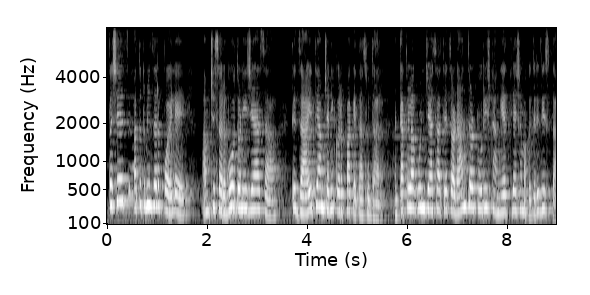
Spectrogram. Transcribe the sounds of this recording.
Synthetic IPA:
t̪əɕet͡sat̪at̪um̤iːd͡zəɾpəjle | a̰mt͡ɕisəɾbʱoot̪əɳ̃id͡ʑeəsa | t̪ed͡zajt̪eamt͡ɕjaniːkəɾpakjet̪asud̪ʱaɾ | a̰ɳit̪aklaɡuːnd͡ʑeasat̪et͡səɽãnt͡səʈuɾiːsʈʰãŋɡjat̪liəɕãməkat̪əɾid̪ist̪a̰

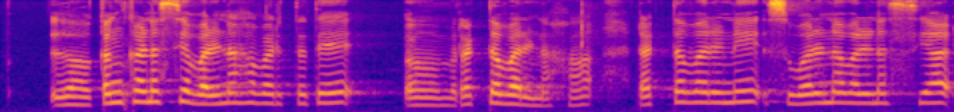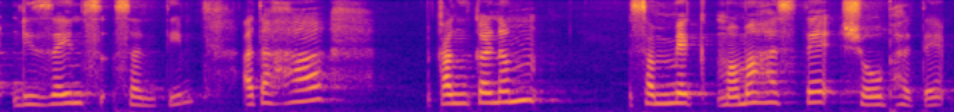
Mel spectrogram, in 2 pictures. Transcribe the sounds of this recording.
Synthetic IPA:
kɐŋkɐɳɐsjɐʋɐɾɳɐɦɐʋɐɾt̪ɐt̪eː | ɾɐk̚t̪ɐʋɐɾɳɐhɐɾɐk̚t̪ɐʋɐɾɳeːsuʋɐɾɳɐʋɐɾɳɐsjɐɖizɐjnsːɐnt̪iɐt̪ɐɦɐ | kɐŋkɐɳɐm | sɐmjɐkmɐmɐɦɐst̪eʃoːbʱɐt̪e

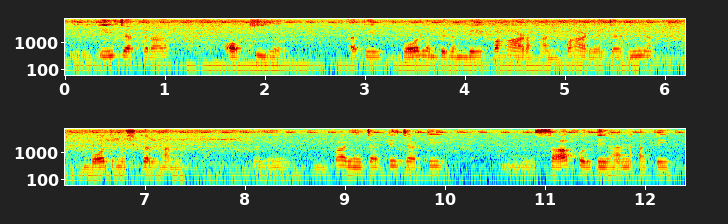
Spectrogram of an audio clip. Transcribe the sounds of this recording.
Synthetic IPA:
eːd͡ʒaːt̪ɾaː | ɔːkʰiːɦɛ̰ː | ət̪eː | bɔːt̪ləmbeːləmbeːpəɦaːɽɦənpəɦaːɽijãːt͡ʃəɽnijãːbɔːt̪mʊʃkəlɦən | ət̪eː | paːɽijãːt͡ʃəɽd̪eːt͡ʃəɽd̪eː | saːpʰɦoːld̪eːɦənət̪eː

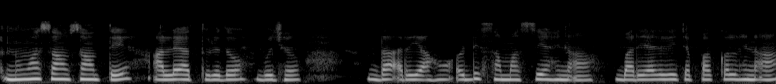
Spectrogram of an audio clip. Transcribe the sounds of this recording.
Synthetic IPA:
nũwasãw̃sãw̃t̪ɛalɛʔat̪uɾɛd̪ɔbud͡ʒʱ | d̪aʔɾɛjaʔɦɔ̃ʔəɖisamasjaɦɛnaʔa | baɾjaɾɡit͡ʃapakəlɦɛnaʔa

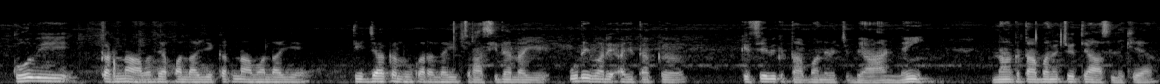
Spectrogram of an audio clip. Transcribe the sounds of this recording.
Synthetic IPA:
koːiːbiːkəʈnaːʋd̪eːapãːlaːiːeːkəʈnaːʋãːlaːiːeː | t̪iːd͡ʒaːkəlːũːkəɾəlaːieːt͡ʃəɾaːsiːd̪aːlaːiːeː | ʊd̪eːbaːɾeːʔəd͡ʒɪːt̪ək | kɪseːbiːkɪt̪aːbãːd̪eːʋɪt͡ʃbɪjaːnnəĩː | nãːkɪt̪aːbãːd̪eːɪt͡ʃːɪt̪ɪɦaːslɪkʰeːaː

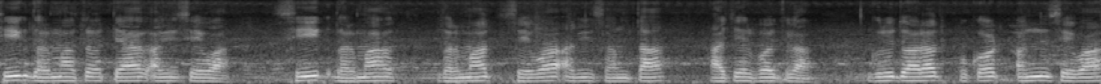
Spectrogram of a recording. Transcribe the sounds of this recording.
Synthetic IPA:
sikd̪ʱəɾmat͡sɔt̪jaɡa̰ñiseʋa | sikd̪ʱəɾma | d̪ʱəɾmat̪seʋaa̰ñisəmt̪a | at͡ɕeɾbʱəɾd̪la | ɡuɾud̪ʋaɾat̪pukəʈənjəseʋa

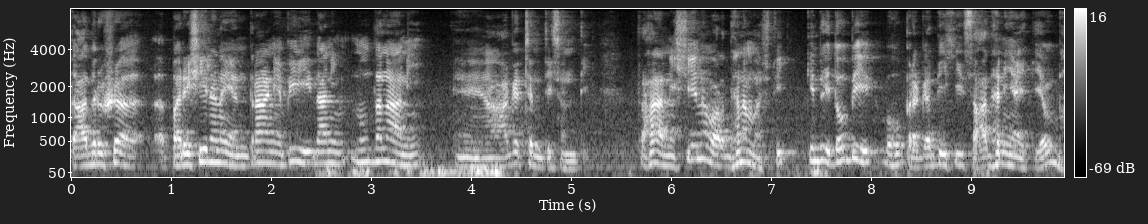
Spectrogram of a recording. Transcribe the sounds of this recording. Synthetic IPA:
t̪aːd̪ɾuʂɐpɐɾiʃiːlɐɳɐjɐnt̪ɾaːɳjɐpid̪aːninuːd̪ɐlaːni | aːɡɐt͡ʃʰɐnt̪isɐnt̪i | t̪ɐɦɐniʃjeːnɐʋɐɾd̪ʱɐnɐmɐst̪ikint̪uit̪oːbibɐɦupɾɐɡɐt̪ihisaːd̪ʱɐnɐjaːjt̪jɐʋbʱ

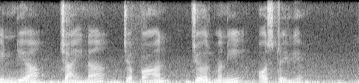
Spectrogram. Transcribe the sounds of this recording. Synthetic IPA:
iɳɖijat͡ɕajnad͡ʑapaːn | d͡ʑəɾməniɔsʈɾelija

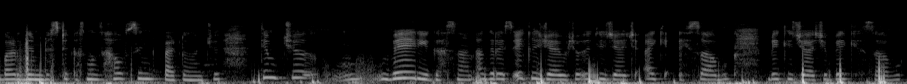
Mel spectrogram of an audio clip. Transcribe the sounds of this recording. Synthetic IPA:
bɐɽd̪imɖisʈikɐsmɐnzhɐwsĩŋɡpʲɛʈɐːnt͡ʃʰi | t̪imt͡ʃʰi | ʋeːɾiɡɐsaːnɐ̰ɡɐɾesekid͡ʒaːjʋit͡ʃʰɐwekid͡ʒaːjt͡ʃʰiʔɐjkihisaːbukbekid͡ʒaːjt͡ʃʰibekhisaːbuk

